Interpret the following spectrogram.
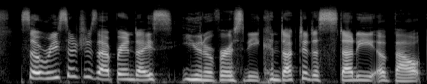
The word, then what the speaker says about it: Brandeis: acting in the same ways so researchers at brandy university or brandeis randy's randy's thank you i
